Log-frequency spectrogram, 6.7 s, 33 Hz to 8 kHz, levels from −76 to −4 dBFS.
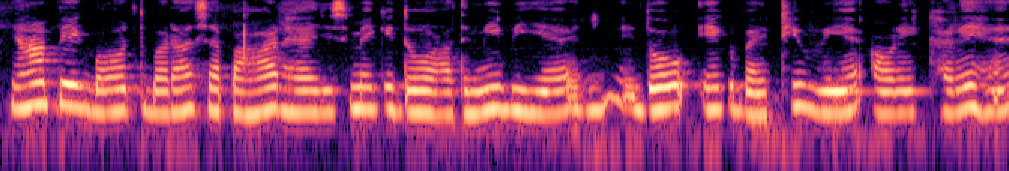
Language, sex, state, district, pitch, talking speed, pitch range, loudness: Hindi, female, Bihar, Katihar, 225 Hz, 195 wpm, 215-245 Hz, -15 LUFS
